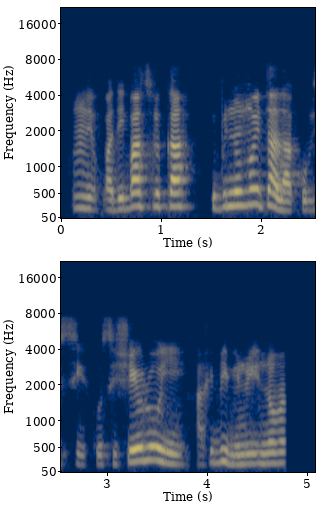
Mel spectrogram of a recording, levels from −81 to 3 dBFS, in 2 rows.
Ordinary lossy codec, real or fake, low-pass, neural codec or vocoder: none; fake; none; codec, 16 kHz, 0.8 kbps, ZipCodec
